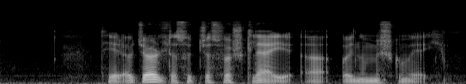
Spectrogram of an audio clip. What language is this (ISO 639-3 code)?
fao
